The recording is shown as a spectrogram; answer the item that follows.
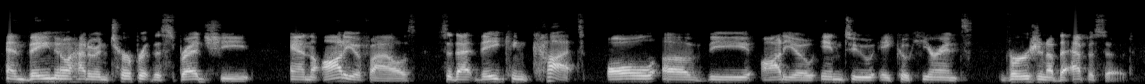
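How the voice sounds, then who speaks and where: Young man, enthusiastic, rambling, interview guest, mid pitch. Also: fairly bright tone, poor audio. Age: young adult. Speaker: writer-director of an audio drama. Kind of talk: casual interview talk.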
